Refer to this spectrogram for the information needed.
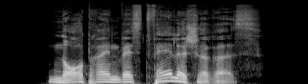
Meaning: strong/mixed nominative/accusative neuter singular comparative degree of nordrhein-westfälisch
- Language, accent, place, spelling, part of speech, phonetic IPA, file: German, Germany, Berlin, nordrhein-westfälischeres, adjective, [ˌnɔʁtʁaɪ̯nvɛstˈfɛːlɪʃəʁəs], De-nordrhein-westfälischeres.ogg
